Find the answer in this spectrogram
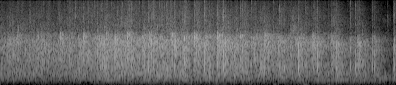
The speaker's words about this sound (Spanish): Quiero que se den un buen, fuerte aplauso por estar aquí con nosotros esta noche.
